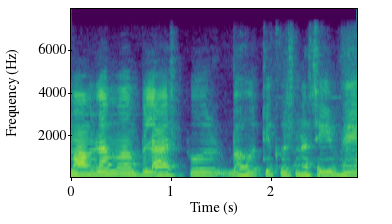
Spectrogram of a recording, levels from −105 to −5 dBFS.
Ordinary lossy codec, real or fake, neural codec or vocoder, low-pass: none; real; none; 7.2 kHz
